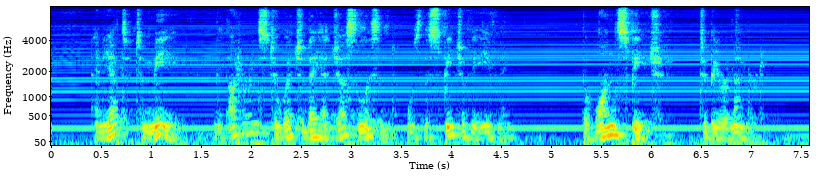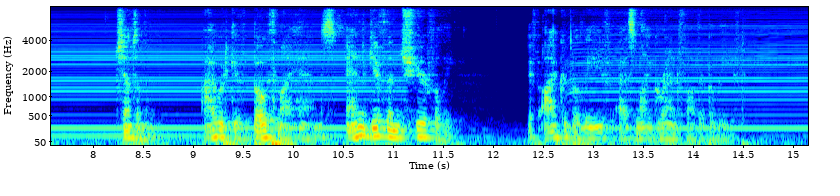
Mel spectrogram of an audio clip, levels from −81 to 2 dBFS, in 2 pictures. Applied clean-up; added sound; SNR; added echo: none; Domestic sounds, home sounds; 11 dB; reverberation time 0.6 s.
